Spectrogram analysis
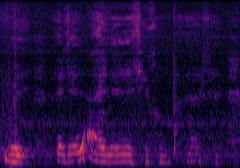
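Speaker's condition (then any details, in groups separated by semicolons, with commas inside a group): Cerebral palsy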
